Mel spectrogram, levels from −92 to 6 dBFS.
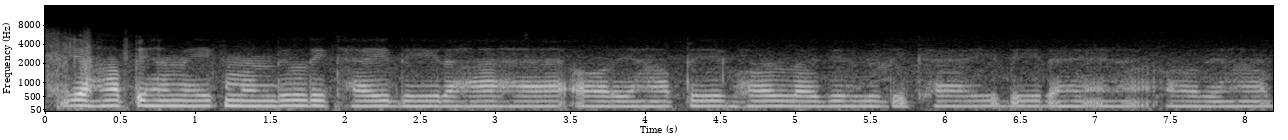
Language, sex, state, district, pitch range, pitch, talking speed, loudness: Hindi, female, Bihar, Gaya, 175-185 Hz, 180 Hz, 160 wpm, -21 LUFS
